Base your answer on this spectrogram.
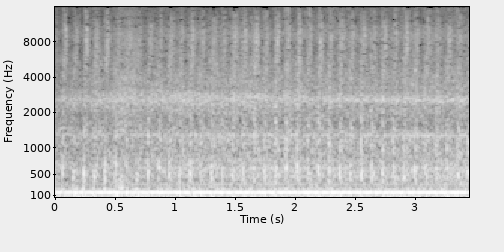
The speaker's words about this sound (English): You went all the way to Florida? Did you take a helicopter? I did.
